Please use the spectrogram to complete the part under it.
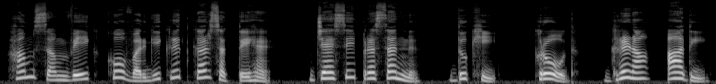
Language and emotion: Hindi, neutral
